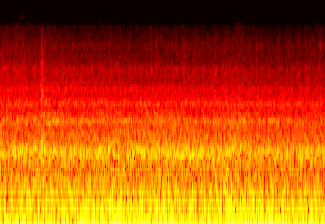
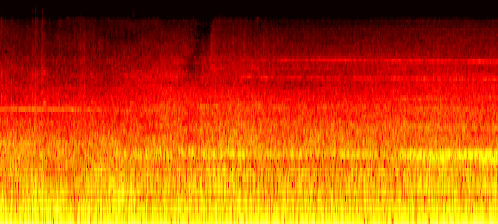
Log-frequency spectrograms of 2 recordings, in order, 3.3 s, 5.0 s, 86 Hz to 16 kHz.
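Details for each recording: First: Land Rover Defender cruising at about 95 km/h in neutral: steady low rumble and hiss of tyres on the road with no grinding or whine, normal tyre noise. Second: Land Rover Defender coasting on overrun at high speed, around 100 mph, with the front propshaft removed: a thin steady whine over road and wind roar. The transfer box front output bearing is suspected but not confirmed. Whine on overrun.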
